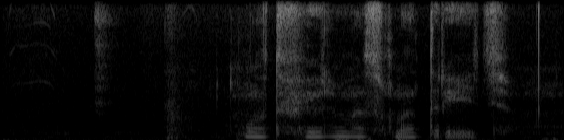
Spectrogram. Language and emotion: Russian, neutral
